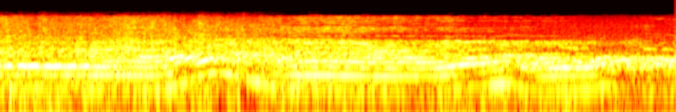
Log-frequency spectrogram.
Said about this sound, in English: As you'll be able to hear from that, we are looking at the modern Formula One cars. We're looking at a Toyota, Red Bull and a Ferrari. A huge crowd has gathered to see this. Immediately, the first thing that strikes you is, whoa, the noise,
